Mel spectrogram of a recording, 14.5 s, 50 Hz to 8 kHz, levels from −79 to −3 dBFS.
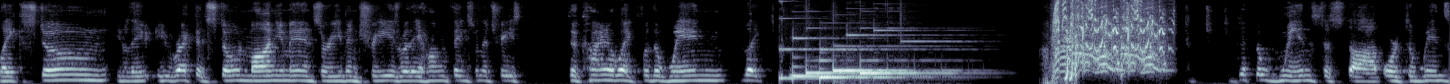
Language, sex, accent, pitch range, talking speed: English, male, American, 150-185 Hz, 145 wpm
